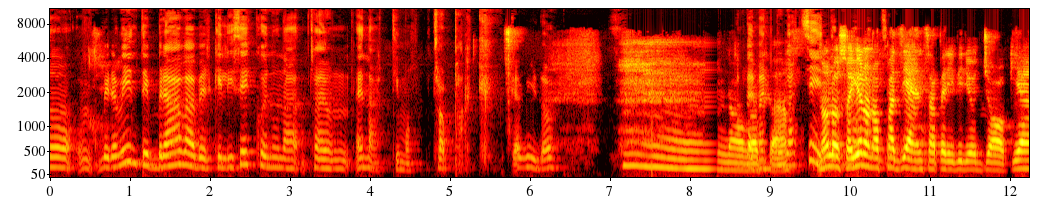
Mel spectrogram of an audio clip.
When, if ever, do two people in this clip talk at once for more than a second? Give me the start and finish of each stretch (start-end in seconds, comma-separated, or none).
8.6-10.5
